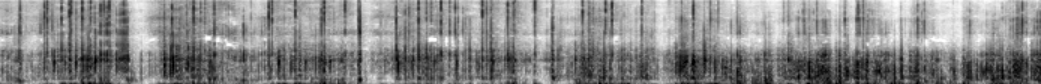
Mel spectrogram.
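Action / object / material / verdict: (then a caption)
scrape / dark chocolate bar / chocolate / none. Long nails scratch and tap the squares of an unwrapped solid dark chocolate bar lying patterned side up. The result is a dense, crackly run of fast scratches and sharp little taps over a steady low rumble, with bright clicks throughout.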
